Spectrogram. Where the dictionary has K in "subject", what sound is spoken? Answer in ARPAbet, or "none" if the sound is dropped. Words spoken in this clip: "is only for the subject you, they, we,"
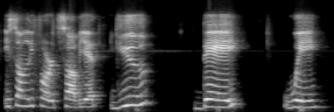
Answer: none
